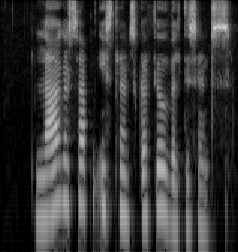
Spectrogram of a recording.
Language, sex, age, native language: Icelandic, female, 40-49, Icelandic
